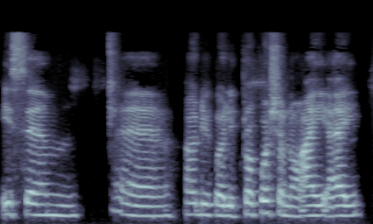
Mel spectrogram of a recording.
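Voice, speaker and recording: A woman's voice: on the low side, flat delivery, moderate pace. A middle-aged woman from Tanzania teaching Swahili one-on-one, patient and coaxing, affirming her student with frequent murmurs. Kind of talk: one-on-one language lesson.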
